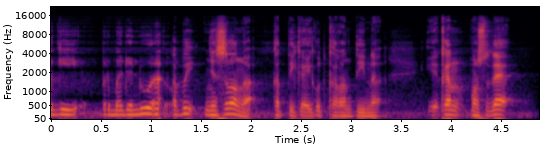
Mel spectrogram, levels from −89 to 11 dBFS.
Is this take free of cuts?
no; 1 cut; at 1.2 s

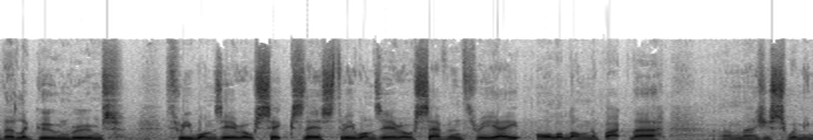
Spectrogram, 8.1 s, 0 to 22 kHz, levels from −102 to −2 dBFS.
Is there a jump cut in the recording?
no; 0 cuts

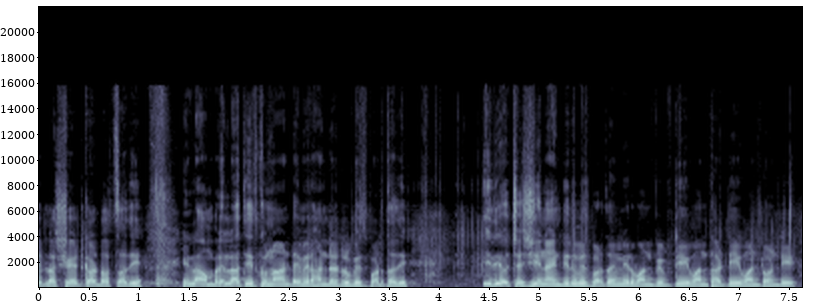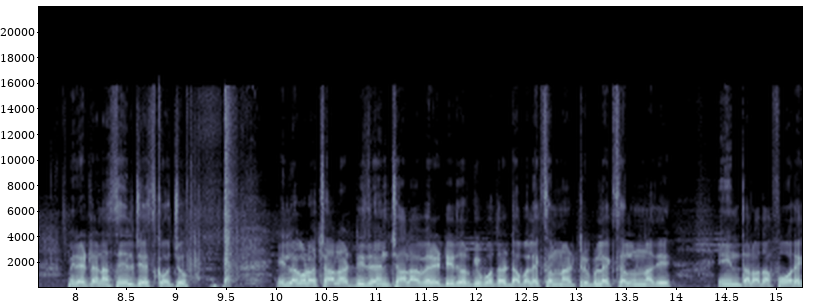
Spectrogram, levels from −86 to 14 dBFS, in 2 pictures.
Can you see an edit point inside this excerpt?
no; 0 cuts

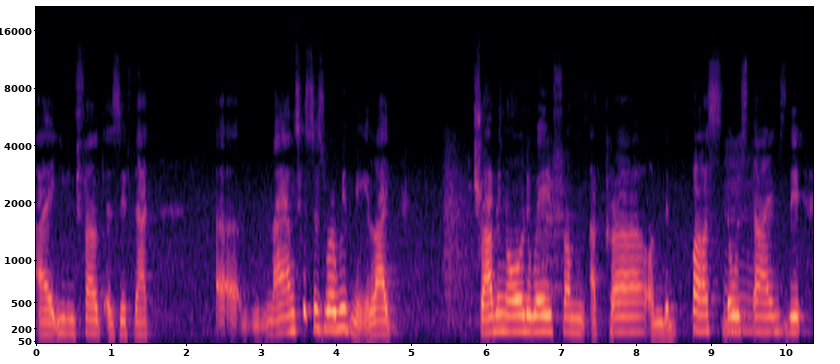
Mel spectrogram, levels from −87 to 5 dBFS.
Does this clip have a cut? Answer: no; 0 cuts

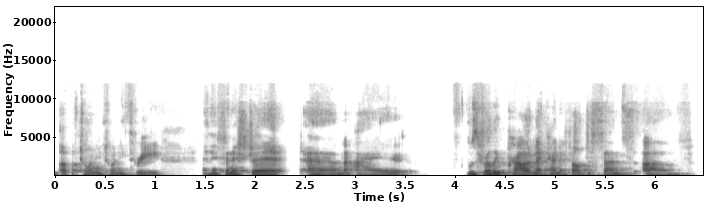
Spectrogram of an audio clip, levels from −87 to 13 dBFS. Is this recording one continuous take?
yes; 0 cuts

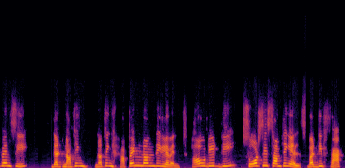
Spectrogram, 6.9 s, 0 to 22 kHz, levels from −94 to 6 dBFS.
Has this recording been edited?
yes; 3 cuts; at 3.7 s, 4.8 s, 6.1 s

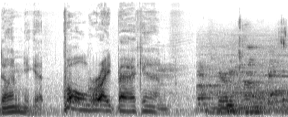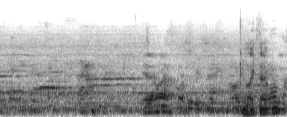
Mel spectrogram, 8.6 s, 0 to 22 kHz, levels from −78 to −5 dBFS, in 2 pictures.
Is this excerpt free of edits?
no; 1 cut; at 2.9 s

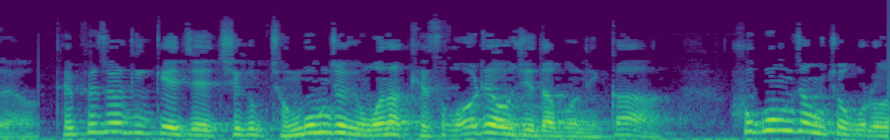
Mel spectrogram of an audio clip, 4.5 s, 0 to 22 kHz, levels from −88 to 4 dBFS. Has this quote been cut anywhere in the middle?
no; 0 cuts

